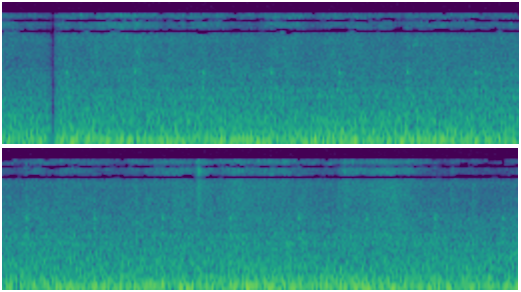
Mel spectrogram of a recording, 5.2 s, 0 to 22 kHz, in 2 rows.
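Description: Steady low rumble of road and engine noise inside the cab of a 2017 Peugeot Boxer-based motorhome cruising at motorway speed.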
